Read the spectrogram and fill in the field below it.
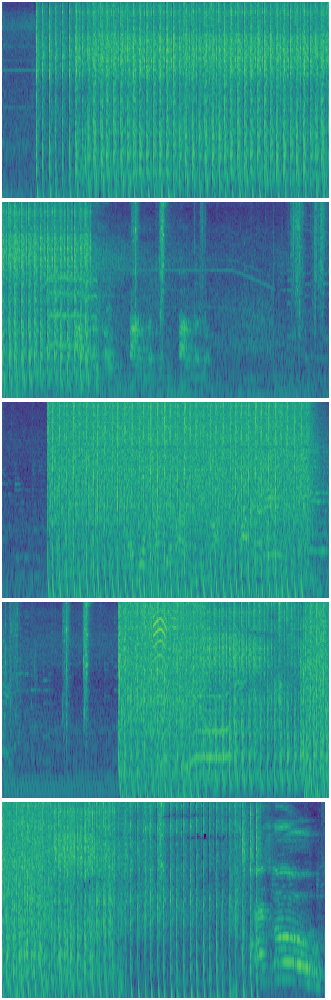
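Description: Automatic gunfire in an online shooter game, a loud sustained burst of rapid shots lasting several seconds, broken by short pauses and followed by two more long bursts, with game effects and faint voices in the background.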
